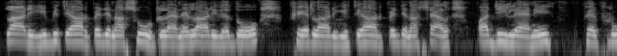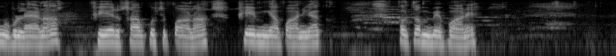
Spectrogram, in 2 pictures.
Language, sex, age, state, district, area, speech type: Dogri, female, 60+, Jammu and Kashmir, Samba, urban, spontaneous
